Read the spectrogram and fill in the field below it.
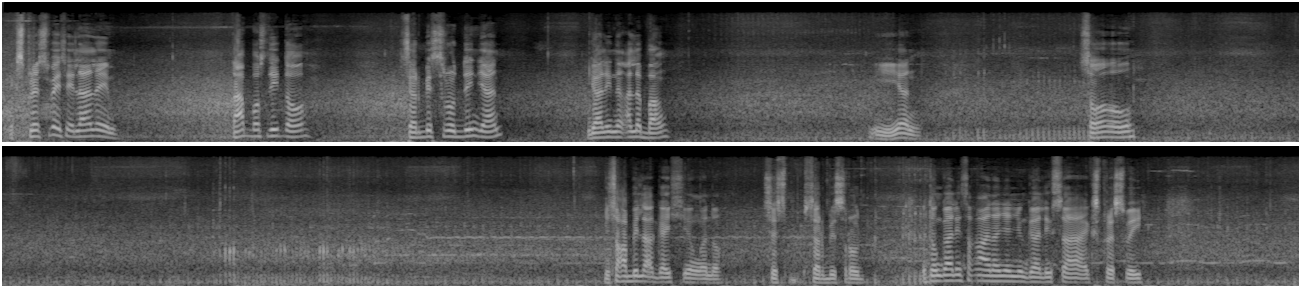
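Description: A motorcycle engine hums.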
